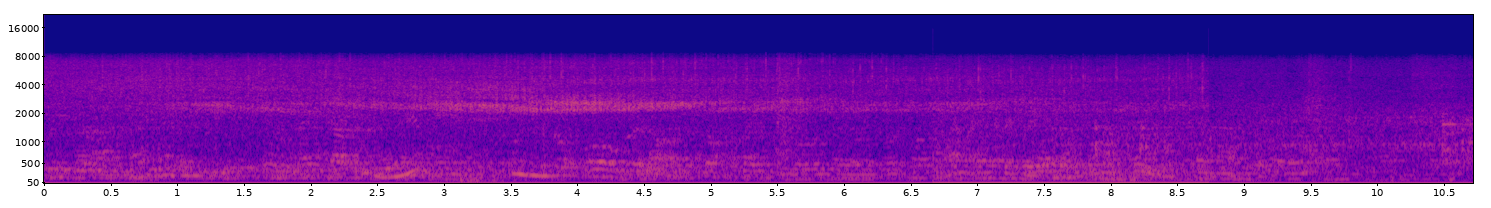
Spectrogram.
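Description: A model train's electric motor and gears whining as it runs along the layout. The whine swells and fades over the first few seconds, with people chatting in the background.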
